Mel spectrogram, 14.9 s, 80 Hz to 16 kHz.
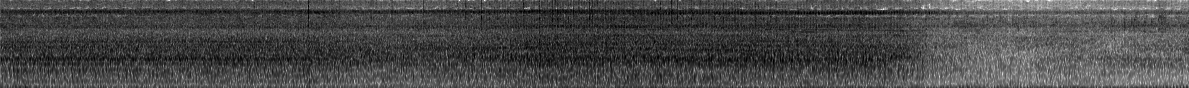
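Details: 2018 Ford F-150 on a cold start: idling engine with a busy metallic rattle over the low hum that eases off after about 12 seconds; timing chain noise is suspected, unconfirmed.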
